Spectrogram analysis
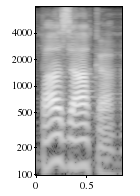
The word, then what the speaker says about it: Berserker: Bazaka, that's how they pronounce it.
